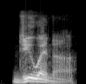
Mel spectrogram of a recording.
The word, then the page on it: duenna: British English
